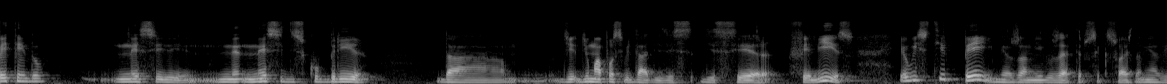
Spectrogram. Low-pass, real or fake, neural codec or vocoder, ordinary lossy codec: none; real; none; none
